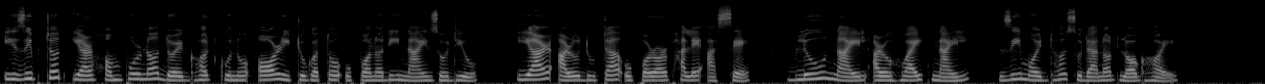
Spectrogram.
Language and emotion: Assamese, neutral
